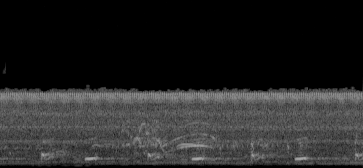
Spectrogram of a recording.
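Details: Roadside hawk calling insistently: short clipped notes repeated about once a second at an even pace, with a faint higher chirping of other birds in the background.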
